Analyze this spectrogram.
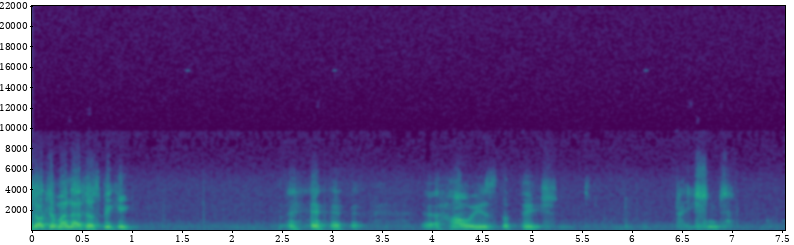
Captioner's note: chuckles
